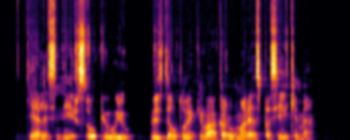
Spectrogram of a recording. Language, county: Lithuanian, Tauragė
